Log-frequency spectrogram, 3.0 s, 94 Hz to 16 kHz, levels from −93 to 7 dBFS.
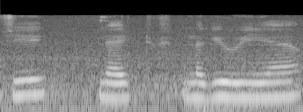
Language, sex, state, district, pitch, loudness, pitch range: Hindi, female, Uttar Pradesh, Saharanpur, 185 Hz, -14 LUFS, 180-200 Hz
